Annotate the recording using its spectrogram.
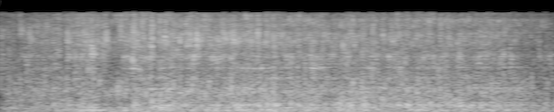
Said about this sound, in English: runs water into large plastic jugs that are used in the camps.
